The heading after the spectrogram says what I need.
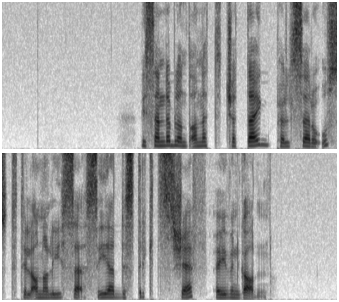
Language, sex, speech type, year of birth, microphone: Norwegian, female, read, 1985, Sennheiser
